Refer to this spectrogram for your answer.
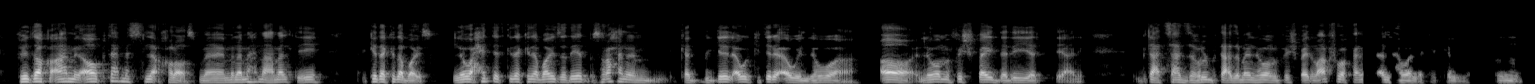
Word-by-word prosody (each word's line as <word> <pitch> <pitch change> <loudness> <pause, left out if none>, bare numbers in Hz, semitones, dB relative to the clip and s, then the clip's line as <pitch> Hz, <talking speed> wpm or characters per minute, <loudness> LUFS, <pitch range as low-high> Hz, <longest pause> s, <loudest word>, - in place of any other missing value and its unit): في 130 +1 +4
طاقة 135 +1 +6
أعمل، 125 -3 +2
آه، - - +7
وبتاع، 150 +3 -1
بس 130 -4 -7
لأ - - +2
خلاص، - - -1
ما 95 +1 -1
ما 105 - -2
أنا 110 - +3
مهما 115 0 -2
عملت 115 +3 -2
إيه، 110 0 -4 0.4
كده، - - +4
كده - - +2
بايظة. - - -1 0.2
اللي 110 +5 +3
هو 125 - +7
حتة 135 -1 -2
كده، 130 +1 -2
كده 125 -1 -1
بايظة 120 0 +1
ديّة 130 +3 +2
بصراحة، 135 +1 -4
أنا 100 -7 -3 0.3
كانت - - -4
بتيجي 90 +5 -4
لي 125 - +6
الأوّل 120 0 +2
كتير 120 -2 +1
أوي. 95 -3 +3
اللي 85 +2 -3
هو 100 0 -2 0.2
آه، 280 -1 +7
اللي 105 +3 -3
هو 120 - +2
ما 115 -3 -4
فيش 125 +6 -5
فايدة 110 -5 +1
ديّة 95 -2 -3
يعني - - -8 0.5
بتاعة - - -1
سعد 105 -1 -2
زغلول 100 +3 -1
بتاع 100 - 0
زمان، 105 +2 -1
اللي 105 +1 -3
هو 105 -1 +2
"ما 95 - -5
فيش 105 +1 -11
فايدة." 90 0 -1
ما - - +2
اعرفش - - -2
هو - - +3
فعلًا - - -5 0.2
قالها - - -5
والّا 85 -2 -3
كانت - - -27
كلمة. 80 -3 -9 0.3
إمم. 85 -5 -6
110 Hz, 240 wpm, -23 LUFS, 95-125 Hz, 0.5 s, آه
